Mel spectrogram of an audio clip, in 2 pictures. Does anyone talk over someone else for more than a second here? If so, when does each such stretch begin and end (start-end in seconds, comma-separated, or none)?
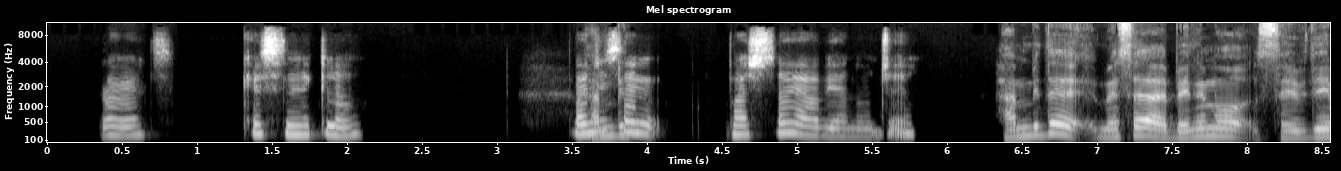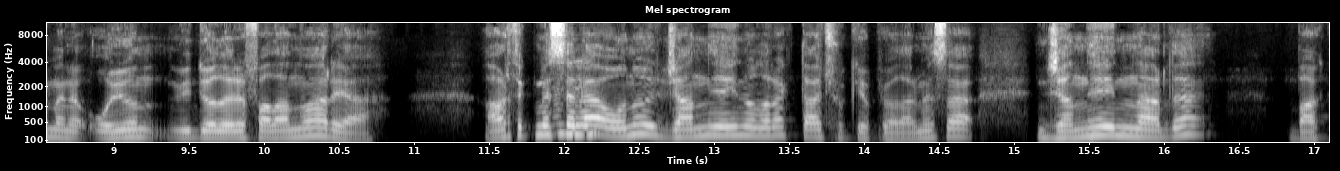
none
